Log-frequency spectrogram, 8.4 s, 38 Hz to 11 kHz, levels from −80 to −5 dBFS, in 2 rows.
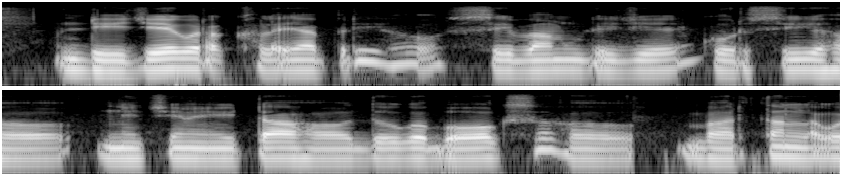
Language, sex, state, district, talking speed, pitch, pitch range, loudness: Magahi, male, Bihar, Jamui, 135 wpm, 110 Hz, 105-115 Hz, -19 LUFS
